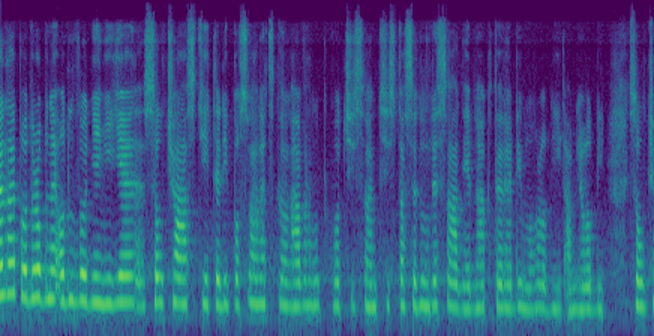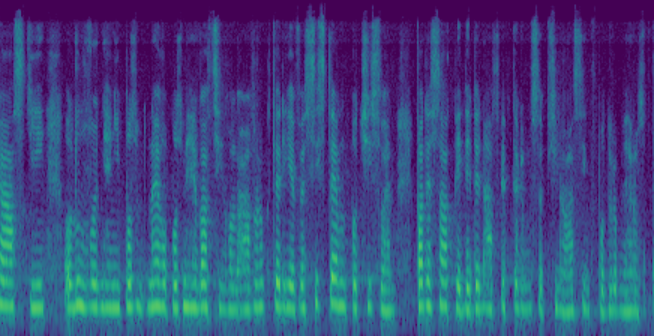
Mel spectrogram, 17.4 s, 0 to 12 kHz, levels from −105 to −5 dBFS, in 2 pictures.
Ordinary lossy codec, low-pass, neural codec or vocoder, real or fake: Opus, 24 kbps; 9.9 kHz; autoencoder, 22.05 kHz, a latent of 192 numbers a frame, VITS, trained on one speaker; fake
